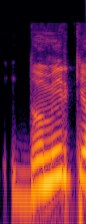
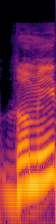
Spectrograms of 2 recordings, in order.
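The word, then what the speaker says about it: ضمير: জমিরকে ওনারা জমির বলে ওই যে সেই দই দ এর বিতর্ক বা দ্বের উচ্চারণ এটা হচ্ছে এমন ভাবে উচ্চারণ হয় আরবিতে জিহবা দাঁত এসব কিছু মিলিয়ে এটা অনেকটা জয় এর মত শোনা যায় তো দমির আমরা বলবো আপনাদেরকে আপনারাও দমির বলবেন কিন্তু কেউ যদি এটাকে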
